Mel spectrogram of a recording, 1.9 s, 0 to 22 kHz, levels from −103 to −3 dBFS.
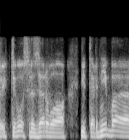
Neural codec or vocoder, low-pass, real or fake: none; 7.2 kHz; real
